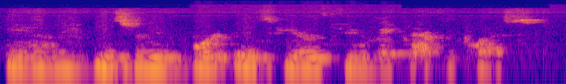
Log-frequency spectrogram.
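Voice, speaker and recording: Female official, formal and monotone, introducing business through a tinny mic in a roomy space. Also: mid-range voice, slow. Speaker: town staff presenter. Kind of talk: formal agenda presentation. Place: public meeting room. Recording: tinny phone-like sound in echoey room.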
